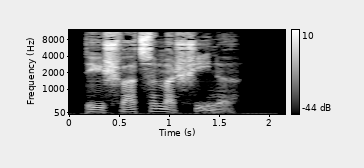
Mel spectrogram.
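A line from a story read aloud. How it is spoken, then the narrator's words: Murmuring. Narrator (German): murmelte Adlan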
